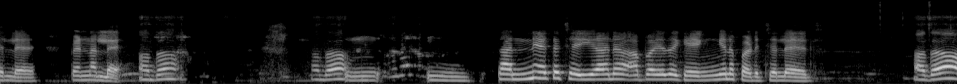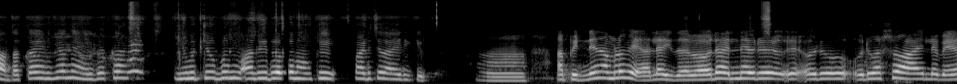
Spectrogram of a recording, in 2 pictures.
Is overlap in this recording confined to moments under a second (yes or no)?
yes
